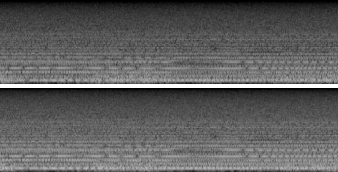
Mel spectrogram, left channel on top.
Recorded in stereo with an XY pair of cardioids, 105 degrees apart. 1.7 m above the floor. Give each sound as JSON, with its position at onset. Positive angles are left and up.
{"t": 0.0, "sound": "a drone", "azimuth_deg": -25}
